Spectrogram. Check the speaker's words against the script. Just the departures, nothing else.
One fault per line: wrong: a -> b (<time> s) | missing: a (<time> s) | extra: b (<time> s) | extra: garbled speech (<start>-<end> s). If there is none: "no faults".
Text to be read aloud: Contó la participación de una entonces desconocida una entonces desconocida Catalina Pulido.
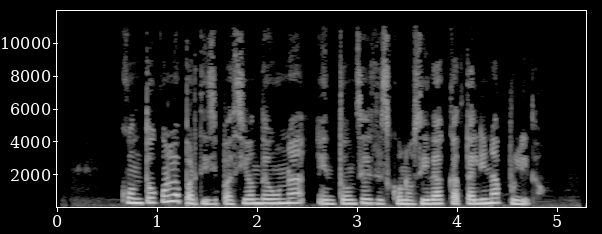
extra: con (1.0 s)
missing: una entonces desconocida (3.9 s)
